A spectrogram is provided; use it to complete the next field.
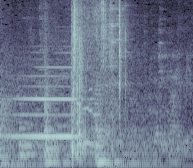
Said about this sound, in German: Ich stehe am Flughafen, checke meine Mail und lasse mein Trinkpad fallen.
